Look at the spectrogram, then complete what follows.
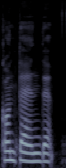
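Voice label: "contende", female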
